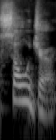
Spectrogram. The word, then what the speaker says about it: soldier: As you can see in the word soldier, yeah, it's not soldier, it's soldier.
